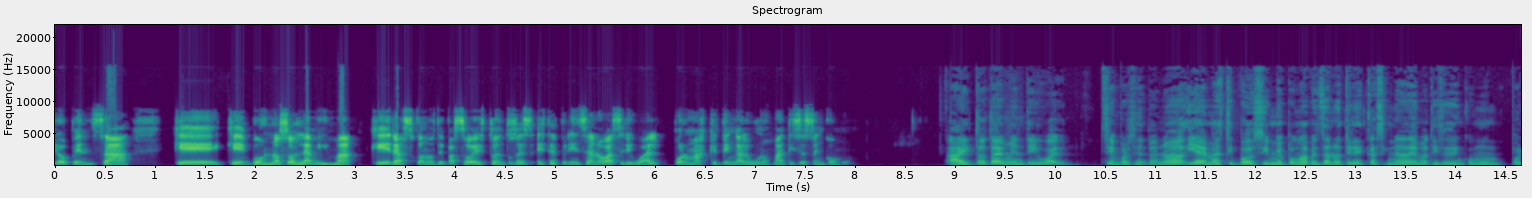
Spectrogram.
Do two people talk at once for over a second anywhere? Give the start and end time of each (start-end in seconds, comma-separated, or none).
none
